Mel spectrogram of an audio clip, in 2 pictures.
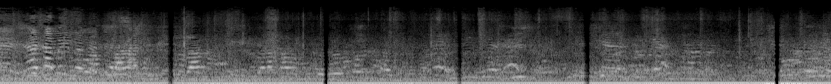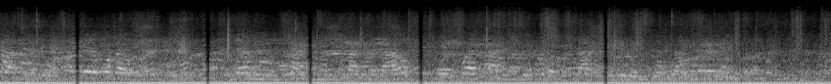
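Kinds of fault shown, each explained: Clock drift between sender and receiver: The sender's clock runs about 4 percent slow, so the receiver's buffer keeps draining and small timing hiccups recur throughout the clip.
Scattered short gaps: About twenty brief holes between 1.09 and 15.96 s, the longest around 70 ms, are filled by extending the preceding sound, leaving brief smears and ticks.
Repeated timing corrections: From 1.59 to 16.54 s the receiver repeatedly inserts short repeated pieces, adding roughly 70 ms overall in small, unevenly spaced edits.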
